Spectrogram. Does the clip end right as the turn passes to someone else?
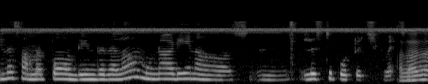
Yes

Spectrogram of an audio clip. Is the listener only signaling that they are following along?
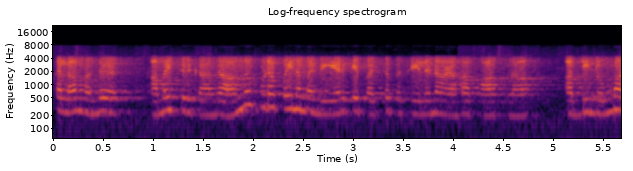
Yes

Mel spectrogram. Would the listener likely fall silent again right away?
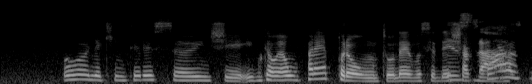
Yes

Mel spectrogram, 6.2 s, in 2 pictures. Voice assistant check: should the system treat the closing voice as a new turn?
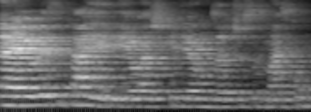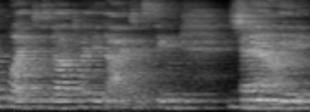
No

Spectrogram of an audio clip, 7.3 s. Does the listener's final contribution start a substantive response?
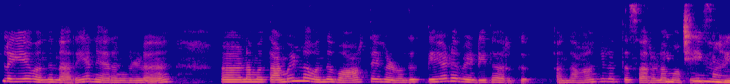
Yes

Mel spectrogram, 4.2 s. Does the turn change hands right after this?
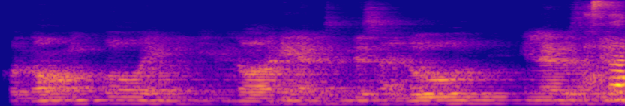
Yes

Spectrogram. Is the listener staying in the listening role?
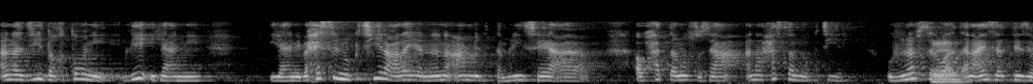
Yes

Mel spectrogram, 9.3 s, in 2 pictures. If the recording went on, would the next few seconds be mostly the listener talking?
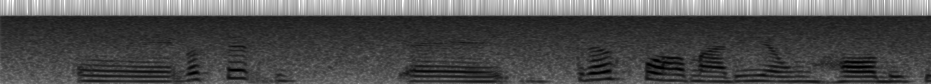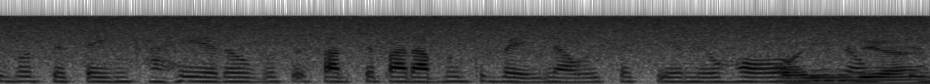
No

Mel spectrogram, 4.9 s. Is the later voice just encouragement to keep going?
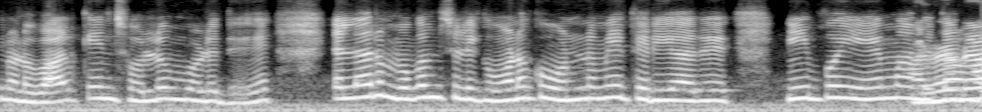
No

